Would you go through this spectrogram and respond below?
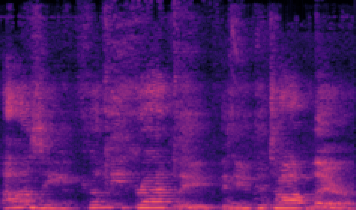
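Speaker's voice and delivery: high mock hostess voice; Sharon. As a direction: present the new guy with flair. Voicing Sharon introducing.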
